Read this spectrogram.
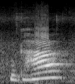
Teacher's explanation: घा कंठ, स्पर्श, घोष और घा महाप्राण है। ठीक है, क्योंकि ये प्रत्येक वर्ग का चौथा वर्ग है।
